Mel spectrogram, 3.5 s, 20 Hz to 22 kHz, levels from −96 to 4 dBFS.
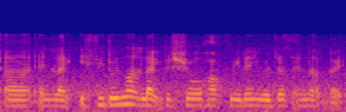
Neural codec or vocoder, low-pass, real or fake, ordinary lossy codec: none; 7.2 kHz; real; none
